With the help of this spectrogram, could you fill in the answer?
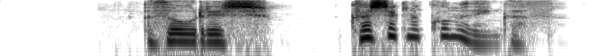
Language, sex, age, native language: Icelandic, female, 40-49, Icelandic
